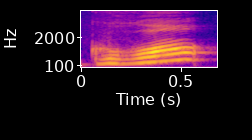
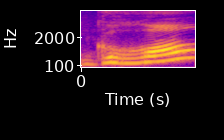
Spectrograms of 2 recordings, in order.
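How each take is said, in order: First: The final S is silent. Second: The same.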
